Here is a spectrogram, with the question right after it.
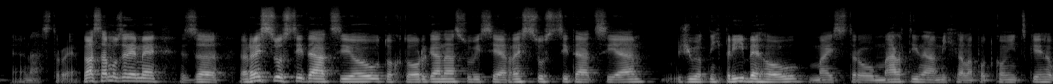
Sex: male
